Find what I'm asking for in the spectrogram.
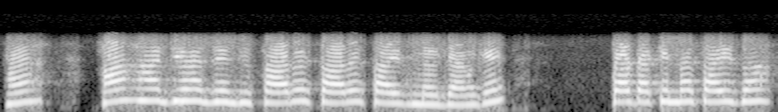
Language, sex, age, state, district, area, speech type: Punjabi, female, 30-45, Punjab, Barnala, rural, conversation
